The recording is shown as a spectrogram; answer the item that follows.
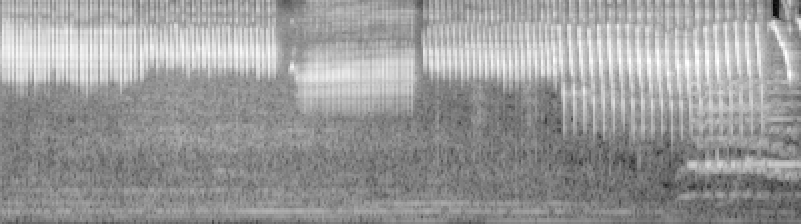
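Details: Spanish Timbrado canary singing for training: continuous fast metallic trills in several blocks, one lower and buzzier, ending in a pulsing roll with a faint low tone below.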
